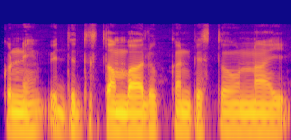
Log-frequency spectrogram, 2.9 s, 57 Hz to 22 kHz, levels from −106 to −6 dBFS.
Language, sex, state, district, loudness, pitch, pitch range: Telugu, male, Telangana, Mahabubabad, -19 LUFS, 90 Hz, 90-95 Hz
